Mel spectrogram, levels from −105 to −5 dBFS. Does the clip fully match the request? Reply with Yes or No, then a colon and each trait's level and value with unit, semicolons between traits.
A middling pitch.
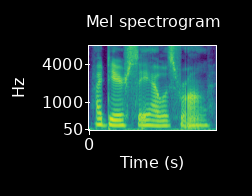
Yes: medium, 180 Hz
